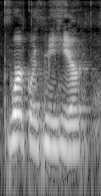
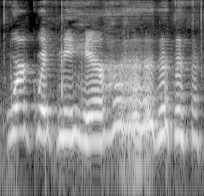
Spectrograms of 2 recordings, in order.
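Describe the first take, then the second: First: Said in the usual way. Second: Slow, louder plea breaking into a laugh; exasperated plea. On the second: Real, not acted. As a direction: drag it out loudly, laughing at the struggle. Struggling with stubborn cling wrap.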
